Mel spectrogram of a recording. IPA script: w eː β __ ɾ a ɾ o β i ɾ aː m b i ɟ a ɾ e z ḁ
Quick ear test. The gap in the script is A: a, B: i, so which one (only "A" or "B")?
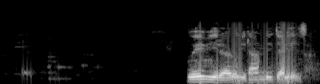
B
